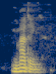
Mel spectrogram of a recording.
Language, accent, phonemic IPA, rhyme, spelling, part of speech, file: English, Southern England, /ˈmædɪŋ/, -ædɪŋ, madding, adjective / verb, LL-Q1860 (eng)-madding.wav
- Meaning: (adjective) Affected with madness; raging; furious; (verb) present participle and gerund of mad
